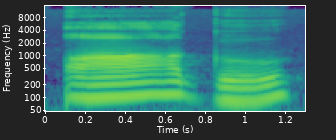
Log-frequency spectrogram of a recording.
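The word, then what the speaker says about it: آگورت (огурец): ولی اگوریت نیست، فشار روی قسمت اول نیست، اگوریت غلطه، آگورت درسته، رتسشش که فشار میاریم روش.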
